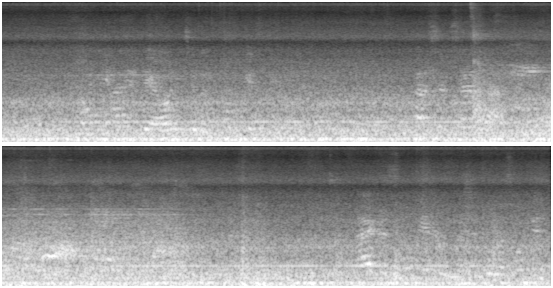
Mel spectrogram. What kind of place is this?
subway train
